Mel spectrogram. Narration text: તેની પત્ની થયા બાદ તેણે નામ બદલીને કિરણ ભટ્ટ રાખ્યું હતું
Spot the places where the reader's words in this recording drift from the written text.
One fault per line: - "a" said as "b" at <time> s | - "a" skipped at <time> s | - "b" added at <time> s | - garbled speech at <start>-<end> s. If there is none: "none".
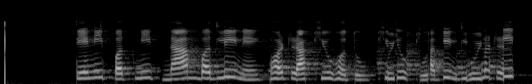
- "થયા બાદ તેણે" skipped at 1.5 s
- "કિરણ" skipped at 2.5 s
- garbled speech at 3.8-5.1 s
